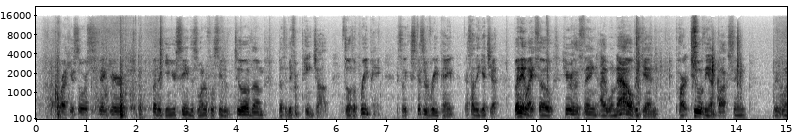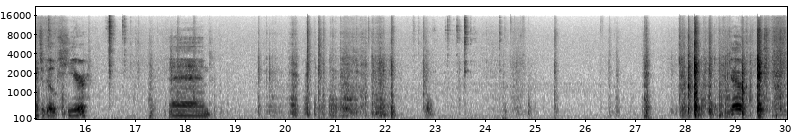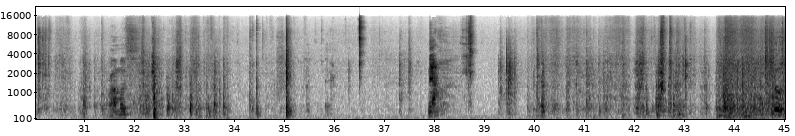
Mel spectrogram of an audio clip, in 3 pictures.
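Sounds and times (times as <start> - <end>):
cardboard rustling: 0.1 - 2.7, 26.5 - 35.3, 39.8 - 45.0.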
